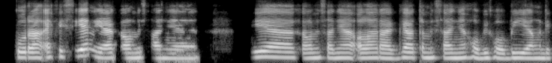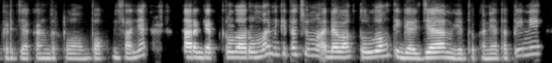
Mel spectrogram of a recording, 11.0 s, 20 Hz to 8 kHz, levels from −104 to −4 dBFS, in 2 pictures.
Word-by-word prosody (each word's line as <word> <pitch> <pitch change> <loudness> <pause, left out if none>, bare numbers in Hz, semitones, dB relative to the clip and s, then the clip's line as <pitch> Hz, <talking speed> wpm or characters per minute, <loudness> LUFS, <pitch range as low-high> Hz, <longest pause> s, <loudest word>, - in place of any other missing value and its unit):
Kurang 205 -1 +3
efisien 240 +5 +1
ya 190 - +4
kalau 190 0 -1
misalnya 185 -2 -4 0.8
iya 230 0 +2 0.3
kalau 190 0 -4
misalnya 195 -1 -3 0.2
olahraga 190 0 0
atau 205 +1 -8
misalnya 190 -1 -2
hobi-hobi 190 -1 -3
yang 185 0 -1
dikerjakan 185 -1 -6
berkelompok. 180 -1 -6
Misalnya 200 +7 -2 0.4
target 210 -2 +7
keluar 215 -1 +4
rumah 215 - -1
nih 320 - -9
kita 315 +1 -1
cuma 280 -3 -5
ada 220 -1 +5
waktu 220 0 -2
luang 240 +4 +3
3 200 -5 +2
jam 210 +1 +7
gitu 175 0 -6
kan 180 - -6
ya, 180 - -4
tapi 190 +6 -7
nih 335 +1 -2
195 Hz, 175 wpm, -23 LUFS, 185-215 Hz, 0.8 s, target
